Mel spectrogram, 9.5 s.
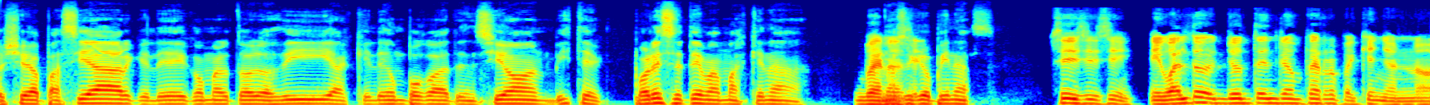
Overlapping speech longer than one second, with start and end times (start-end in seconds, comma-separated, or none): none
